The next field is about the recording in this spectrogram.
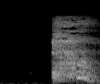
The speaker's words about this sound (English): You got your winter cough back?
